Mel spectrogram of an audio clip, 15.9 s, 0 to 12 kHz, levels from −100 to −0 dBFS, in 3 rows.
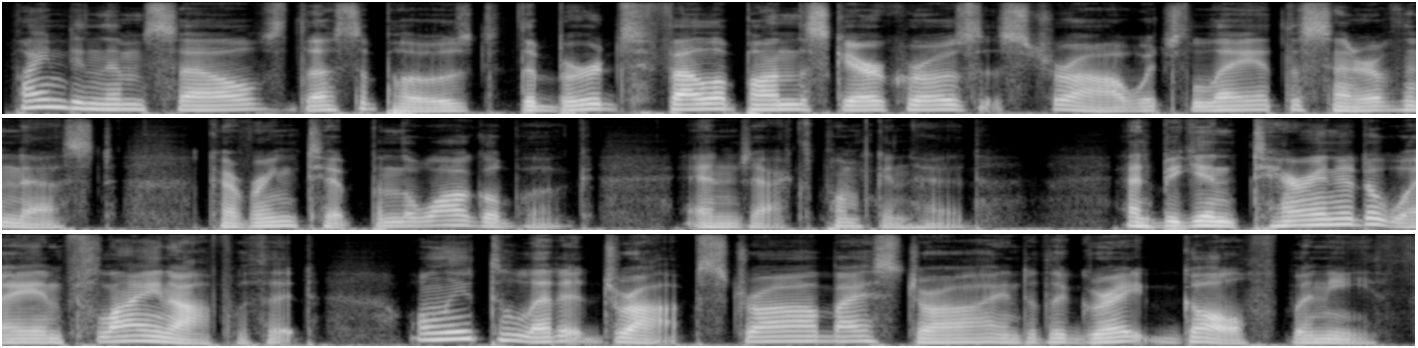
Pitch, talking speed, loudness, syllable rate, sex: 130 Hz, 195 wpm, -20 LUFS, 5.0 syllables/s, male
